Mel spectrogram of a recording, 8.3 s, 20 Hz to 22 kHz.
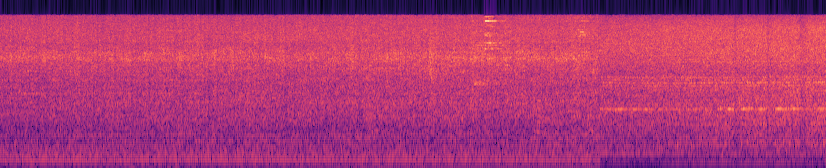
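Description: McLaren 765LT's twin-turbo V8 idling on a chassis dyno, a steady drone under the rush of air from the dyno's cooling fans. About six seconds in the sound changes abruptly to a different steady drone with a thin high whine.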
